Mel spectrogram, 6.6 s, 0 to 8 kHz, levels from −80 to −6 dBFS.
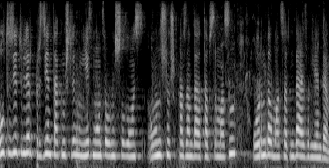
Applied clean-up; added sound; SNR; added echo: neural separator model SepFormer DNS4.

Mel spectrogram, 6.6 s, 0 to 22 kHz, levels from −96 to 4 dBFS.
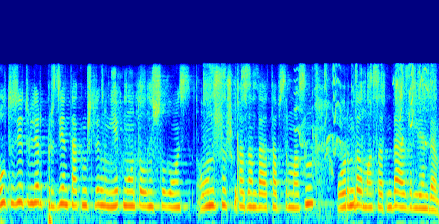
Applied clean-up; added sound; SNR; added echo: neural mask model Resemble Enhance denoiser.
